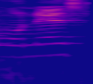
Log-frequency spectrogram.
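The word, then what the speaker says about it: honest: पर अगर आप देखोगे इ नॉट प्रोनाउंसड येय मतलब यहां क्या है वो साइलेंट है एच यहां पर क्या काम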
